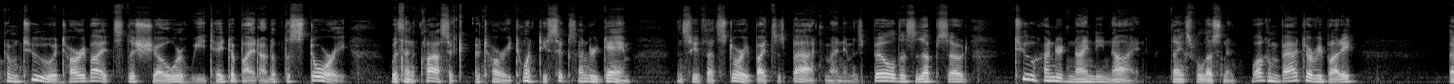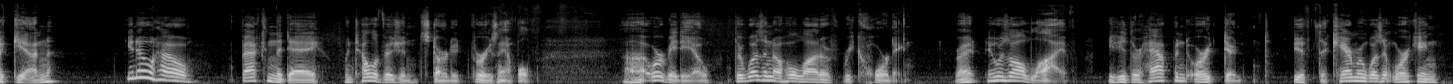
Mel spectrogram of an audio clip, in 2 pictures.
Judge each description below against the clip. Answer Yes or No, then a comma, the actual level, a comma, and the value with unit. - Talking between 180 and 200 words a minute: No, average, 170 wpm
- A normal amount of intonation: No, wide, 6.1 semitones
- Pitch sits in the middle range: No, low, 125 Hz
